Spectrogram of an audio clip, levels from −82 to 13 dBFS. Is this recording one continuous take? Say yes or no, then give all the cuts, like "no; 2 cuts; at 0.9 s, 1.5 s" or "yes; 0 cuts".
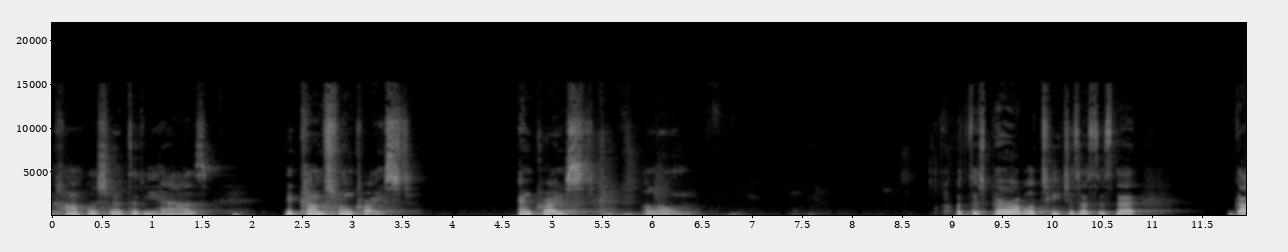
yes; 0 cuts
